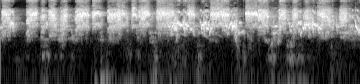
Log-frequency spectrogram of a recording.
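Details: Budgies at play produce an unbroken, busy twittering warble of fast, overlapping chirps and buzzy notes throughout, with soft low taps underneath.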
